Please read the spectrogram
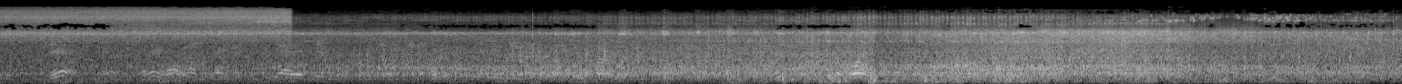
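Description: Live steam model locomotive running past on the track, with a steady hiss of steam.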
